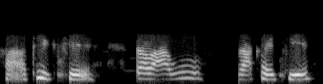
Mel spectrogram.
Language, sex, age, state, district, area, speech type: Maithili, female, 45-60, Bihar, Araria, rural, conversation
